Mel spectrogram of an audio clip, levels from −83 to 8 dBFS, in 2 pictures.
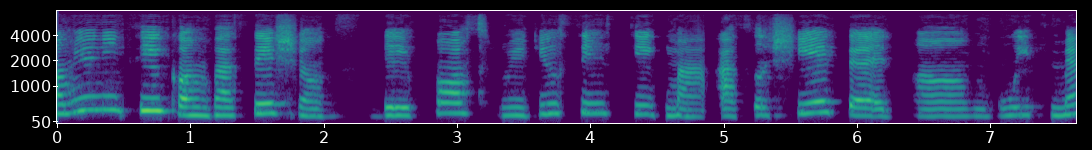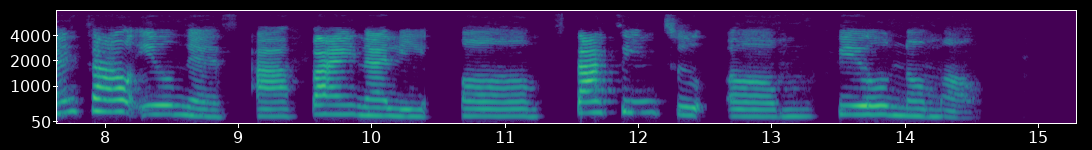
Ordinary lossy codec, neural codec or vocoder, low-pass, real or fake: none; vocoder, 44.1 kHz, 128 mel bands, Pupu-Vocoder; 7.2 kHz; fake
